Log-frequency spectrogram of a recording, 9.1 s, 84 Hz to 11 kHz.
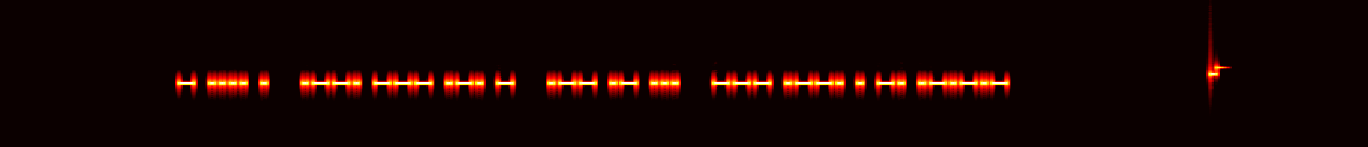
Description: Morse code, heard as a keyed tone, about 34 wpm, 700 Hz. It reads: THE PORT WAS OPEN.
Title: Sentences from Top 1000 Words - Review Part 1 - 35wpm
